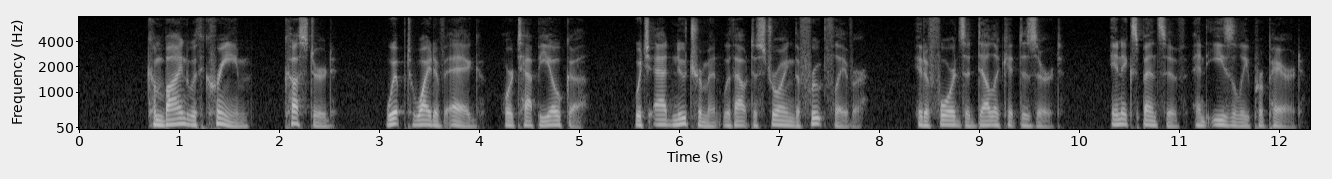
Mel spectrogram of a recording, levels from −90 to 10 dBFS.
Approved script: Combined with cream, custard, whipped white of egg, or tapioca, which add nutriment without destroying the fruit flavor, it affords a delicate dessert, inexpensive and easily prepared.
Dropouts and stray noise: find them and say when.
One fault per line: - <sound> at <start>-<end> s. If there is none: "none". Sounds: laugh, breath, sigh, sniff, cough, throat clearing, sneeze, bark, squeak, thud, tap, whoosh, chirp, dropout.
none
